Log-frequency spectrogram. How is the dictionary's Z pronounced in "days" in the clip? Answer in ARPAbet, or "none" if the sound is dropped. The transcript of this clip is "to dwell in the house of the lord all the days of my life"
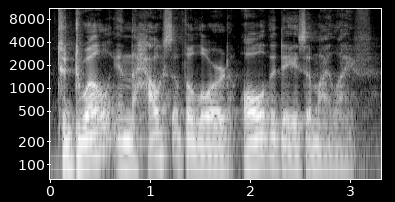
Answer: Z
